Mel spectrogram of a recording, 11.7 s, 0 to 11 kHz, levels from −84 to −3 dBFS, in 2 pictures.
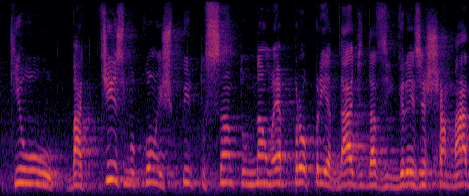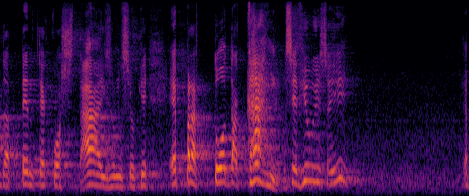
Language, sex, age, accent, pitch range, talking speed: Portuguese, male, 60-79, Brazilian, 225-290 Hz, 150 wpm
